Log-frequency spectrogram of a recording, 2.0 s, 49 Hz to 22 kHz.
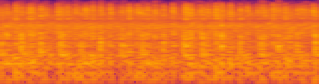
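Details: LS V8-swapped BMW E46: uneven, lumpy idle with a loose clattery beat that never settles; still running rough despite repeated checks, source of the miss not pinned down.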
